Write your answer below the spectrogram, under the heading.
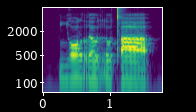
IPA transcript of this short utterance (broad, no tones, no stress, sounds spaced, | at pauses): ʎ ɔː lˠ r ɐ ʊ̯ r o tʼ aː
